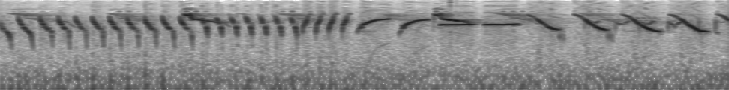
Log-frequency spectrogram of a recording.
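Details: An Oriental white-eye gives a loud, high training song, said to hold imitations of pied myna, canary and other birds: a fast run of about fifteen thin down-slurred chips, then sweeping whistled phrases that rise and fall.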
